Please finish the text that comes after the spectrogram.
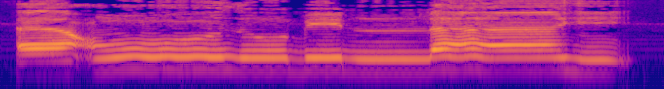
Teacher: A'udzu 2 harokat. Jangan sampai dibaca 3 harokat.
